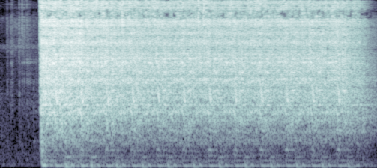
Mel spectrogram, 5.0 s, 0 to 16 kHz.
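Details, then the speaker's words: 2010 ATV quad with auto decompression, cranking during compression test reading 70 psi where about 90 expected: quick, light, fairly even cranking at about three pulses per second with little resistance; low compression, dirt found in cylinder. "70. Now, this has an auto decomp and I'm trying to remember off the top of my head. I'm thinking we should be at 90. 70 might be enough to run."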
